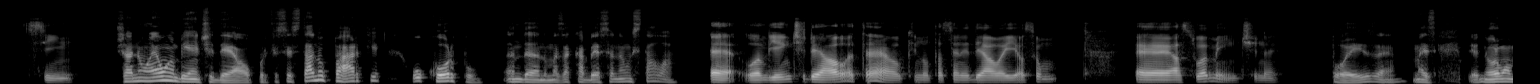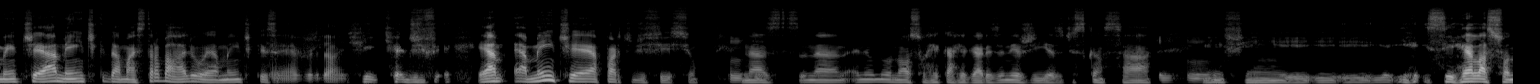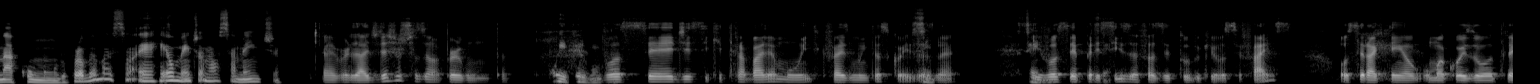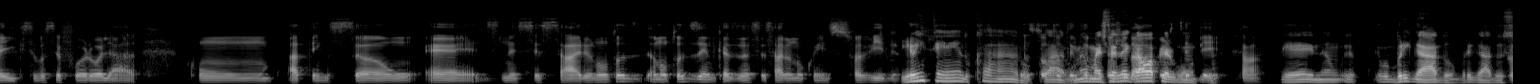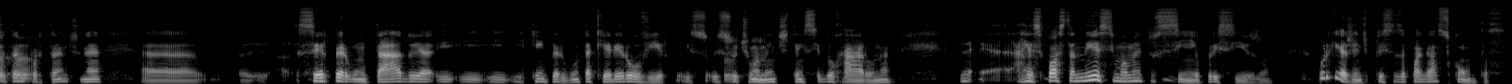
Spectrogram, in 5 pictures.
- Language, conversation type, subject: Portuguese, unstructured, Qual é o seu ambiente ideal para recarregar as energias?
- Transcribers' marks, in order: tapping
